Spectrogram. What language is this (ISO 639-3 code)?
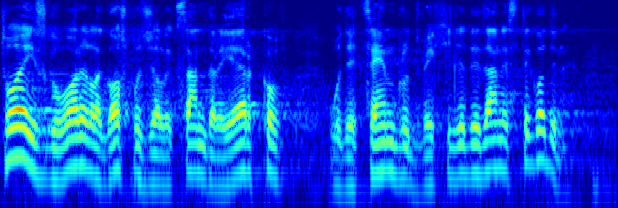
srp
